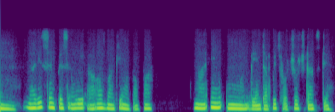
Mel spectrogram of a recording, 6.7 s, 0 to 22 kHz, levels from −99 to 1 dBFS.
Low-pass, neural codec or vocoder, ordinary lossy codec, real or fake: 7.2 kHz; none; Opus, 16 kbps; real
